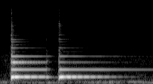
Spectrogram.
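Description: Ukulele C string plucked twice with a finger at the fifth fret, two clean bright notes about half a second apart, the second left ringing and fading, close and alone.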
